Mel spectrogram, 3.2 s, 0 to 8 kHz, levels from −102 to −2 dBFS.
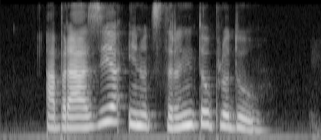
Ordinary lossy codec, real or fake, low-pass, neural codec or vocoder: none; real; 7.2 kHz; none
